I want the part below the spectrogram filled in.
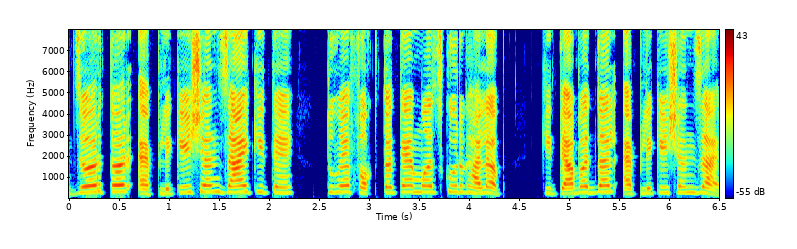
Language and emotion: Goan Konkani, neutral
